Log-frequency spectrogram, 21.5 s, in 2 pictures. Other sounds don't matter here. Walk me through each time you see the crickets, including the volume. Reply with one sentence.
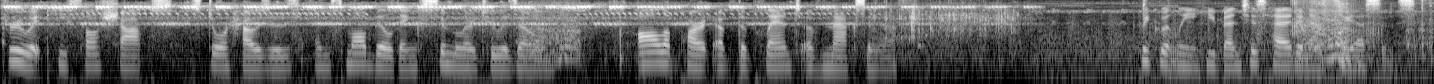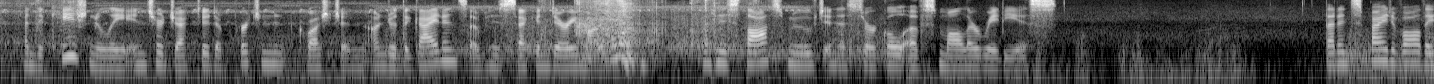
The crickets can be heard from 0.0 to 16.9 s, getting quieter.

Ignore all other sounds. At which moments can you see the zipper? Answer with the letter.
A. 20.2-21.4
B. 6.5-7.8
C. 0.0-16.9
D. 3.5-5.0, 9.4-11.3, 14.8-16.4
D.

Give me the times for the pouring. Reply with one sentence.
The pouring can be heard from 6.5 to 7.8 s.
